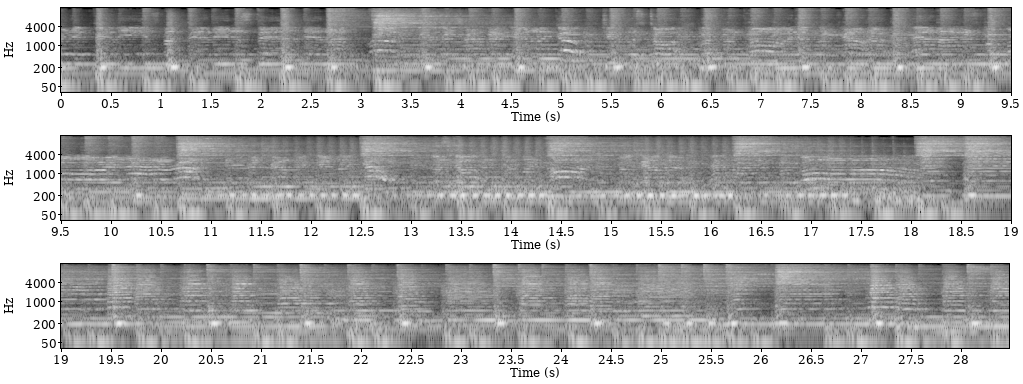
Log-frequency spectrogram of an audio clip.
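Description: Live rock band playing a song: steady drum beat under electric guitars, violin, cello and a horn section.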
